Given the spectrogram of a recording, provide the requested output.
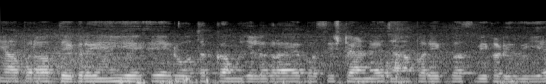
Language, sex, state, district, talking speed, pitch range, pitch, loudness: Hindi, male, Haryana, Rohtak, 275 wpm, 135-140 Hz, 135 Hz, -17 LUFS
